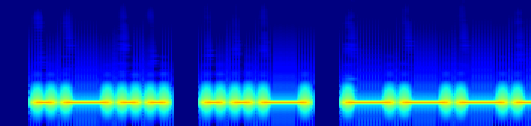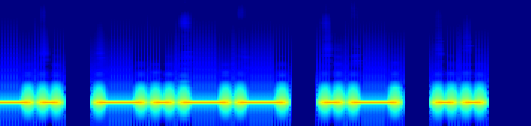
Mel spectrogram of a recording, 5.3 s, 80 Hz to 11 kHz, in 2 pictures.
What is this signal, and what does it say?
Morse code, heard as a keyed tone, about 17 wpm, 700 Hz. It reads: LU9YAI
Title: DXCC-100 Call Signs - 6 Characters - 17wpm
